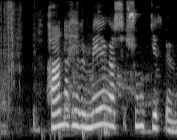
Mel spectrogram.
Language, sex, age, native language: Icelandic, female, 9, Icelandic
